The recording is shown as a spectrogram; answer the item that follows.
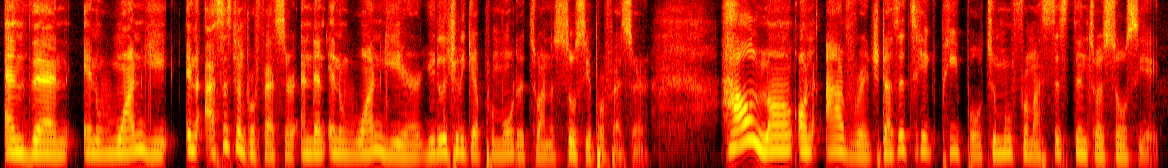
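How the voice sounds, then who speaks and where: A woman hosting an interview, encouraging and quick to affirm her guest. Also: lowish voice, a little mellow. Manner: encouraging, frequent affirming murmurs. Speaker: podcast host. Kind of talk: interview conversation.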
